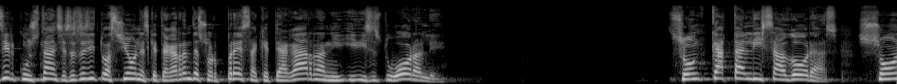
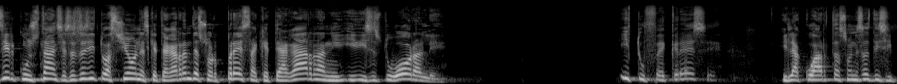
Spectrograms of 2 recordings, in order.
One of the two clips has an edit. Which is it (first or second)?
second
